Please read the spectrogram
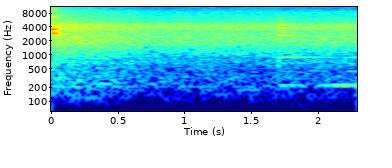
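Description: Faint steady hiss, with soft background music coming in near the end as a quiet held note.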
